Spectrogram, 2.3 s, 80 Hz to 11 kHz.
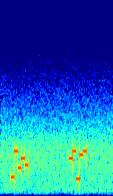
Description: Five-tone selective call (ZVEI), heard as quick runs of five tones, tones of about 70 ms. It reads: 22697 99100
